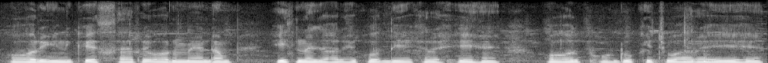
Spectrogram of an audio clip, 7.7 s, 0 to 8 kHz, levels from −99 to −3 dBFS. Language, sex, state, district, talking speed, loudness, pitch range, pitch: Bundeli, male, Uttar Pradesh, Jalaun, 125 wpm, -15 LUFS, 160-170 Hz, 165 Hz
